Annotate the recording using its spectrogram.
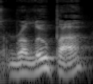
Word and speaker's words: RLUIPA: This is universally pronounced as RLUIPA. It sounds like a joke, but RLUIPA, and the court held that RLUIPA protects Mr. Ramirez's claim in this case.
